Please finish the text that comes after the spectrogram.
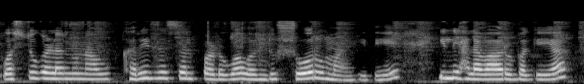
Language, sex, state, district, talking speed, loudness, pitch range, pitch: Kannada, female, Karnataka, Koppal, 105 wpm, -16 LUFS, 235-275 Hz, 245 Hz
